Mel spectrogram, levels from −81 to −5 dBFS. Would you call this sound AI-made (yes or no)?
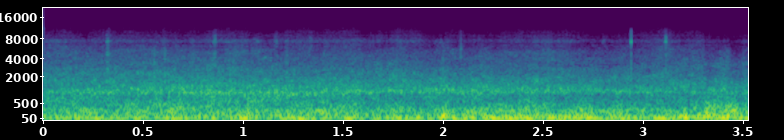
yes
